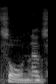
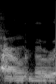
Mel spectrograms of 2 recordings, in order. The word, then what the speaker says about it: sauna: sauna again. Sounds ridiculous. Sauna. Oh, sorry. I say it with a fucking Scandi accent on accent.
